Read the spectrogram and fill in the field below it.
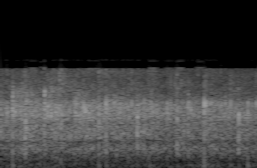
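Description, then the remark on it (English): A crowd claps steadily, a dense, continuous patter of many hands with small bursts of sharper claps rising above it, and no voices. “Why don't we give them a big clap?”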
